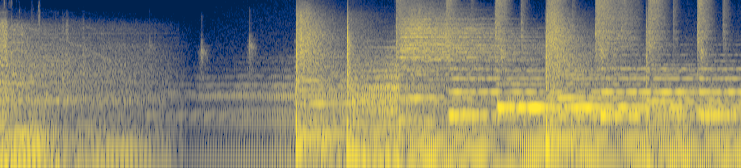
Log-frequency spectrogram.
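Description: A car engine revs as the car drives off. Quieter rumbling comes first, then several loud bursts of revving that build to a sustained, strong roar.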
